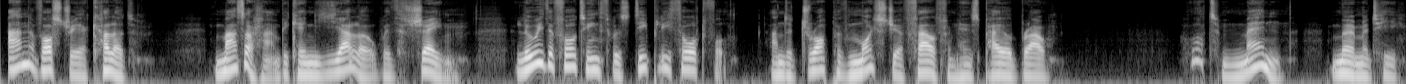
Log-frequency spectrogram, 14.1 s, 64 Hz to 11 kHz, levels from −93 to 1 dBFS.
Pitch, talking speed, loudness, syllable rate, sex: 130 Hz, 125 wpm, -20 LUFS, 4.4 syllables/s, male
